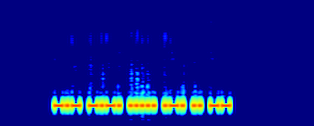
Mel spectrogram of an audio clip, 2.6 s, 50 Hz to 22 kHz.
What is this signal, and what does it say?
Morse code, heard as a keyed tone, about 48 wpm, 700 Hz. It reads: KC5RIM
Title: USA Call Signs - 6 Characters - 50wpm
